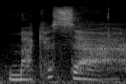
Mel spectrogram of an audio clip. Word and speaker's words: Makisa: Dan aku spin cara pronounce-nya, di mana aku nggak bilang Markisa, tapi Makisa. I see.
